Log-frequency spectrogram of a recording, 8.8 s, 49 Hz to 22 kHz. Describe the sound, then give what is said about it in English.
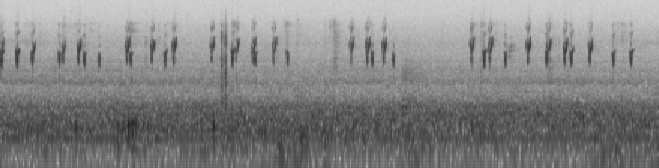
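Bursts of short, high-pitched chirps from bird 306 come in quick clusters of three or four, repeating throughout over a steady low rumble of background noise, with no one speaking. “Trying to get bird 310. Stop. Recording bird 306.”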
